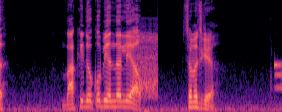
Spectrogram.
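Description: An elderly man speaks into a walkie-talkie.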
